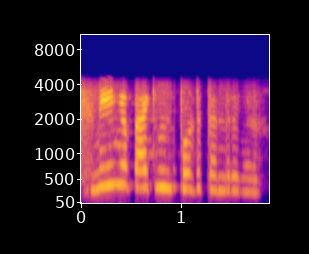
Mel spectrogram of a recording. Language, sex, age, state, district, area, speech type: Tamil, female, 18-30, Tamil Nadu, Thanjavur, rural, conversation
